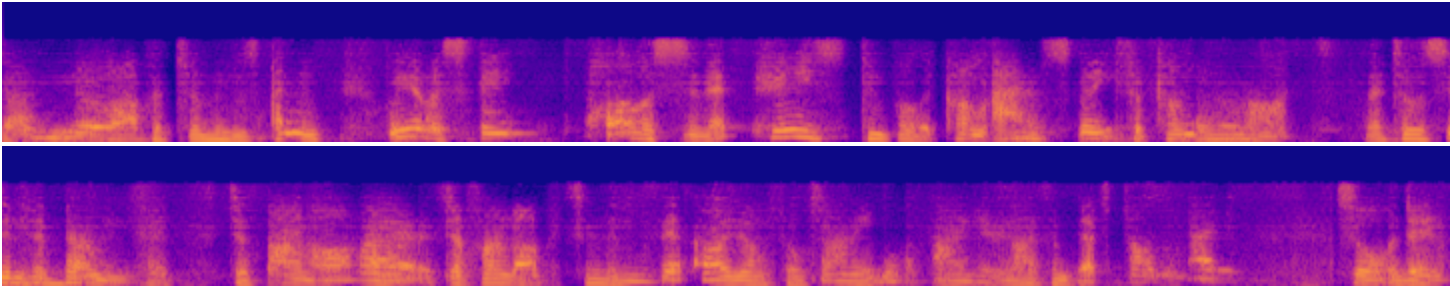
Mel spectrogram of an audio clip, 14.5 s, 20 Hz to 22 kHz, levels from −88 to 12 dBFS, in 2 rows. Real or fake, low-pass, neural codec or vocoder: fake; 7.2 kHz; codec, 44.1 kHz, 0.9 kbps, DAC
